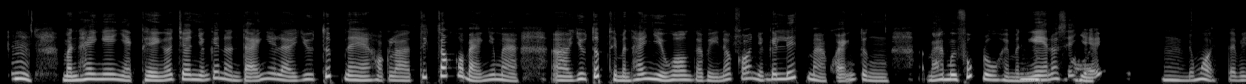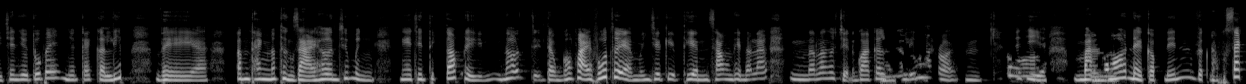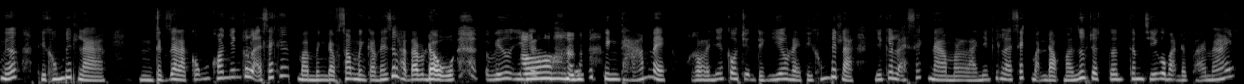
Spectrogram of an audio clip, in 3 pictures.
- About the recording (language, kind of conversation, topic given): Vietnamese, podcast, Bạn làm sao để ngủ đủ và ngon giấc mỗi đêm?
- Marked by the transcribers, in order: static; chuckle; tapping; distorted speech; other background noise; unintelligible speech; unintelligible speech; chuckle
